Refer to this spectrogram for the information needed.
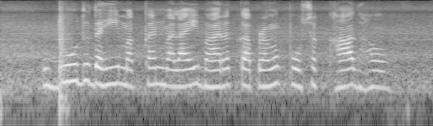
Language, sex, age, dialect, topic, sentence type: Bhojpuri, female, <18, Western, agriculture, statement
